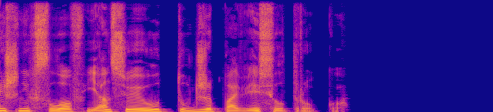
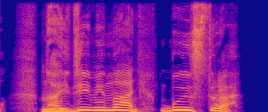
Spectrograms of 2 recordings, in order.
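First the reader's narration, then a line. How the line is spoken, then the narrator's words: Shout. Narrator (Russian): Фанму крикнул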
